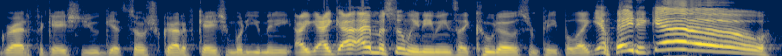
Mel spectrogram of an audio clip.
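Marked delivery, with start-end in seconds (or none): 4.5-5.8 high, slow mock cheer; mock cheering fan. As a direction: ham up a fan's praise. Imitates people giving kudos.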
